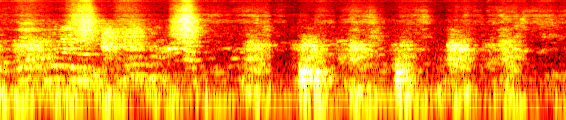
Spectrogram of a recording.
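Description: Dry-erase marker writing on a whiteboard: several short squeaks and scratchy strokes as a word is written.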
